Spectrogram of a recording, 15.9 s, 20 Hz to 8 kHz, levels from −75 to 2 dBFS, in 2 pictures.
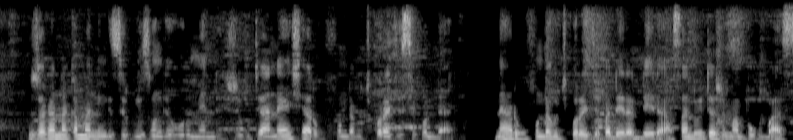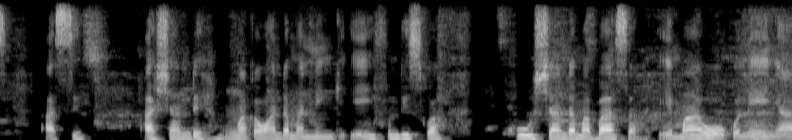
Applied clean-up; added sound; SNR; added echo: none; none; none; none.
